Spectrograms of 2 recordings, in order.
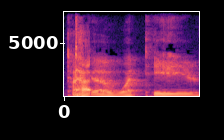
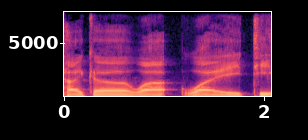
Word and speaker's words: Taika Waititi: Directed by Takia. – You don't know how to say his name. Don't pretend. It's like Taika Waititi or something. I don't know. – Taika Waititi. – It's a Maori name.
